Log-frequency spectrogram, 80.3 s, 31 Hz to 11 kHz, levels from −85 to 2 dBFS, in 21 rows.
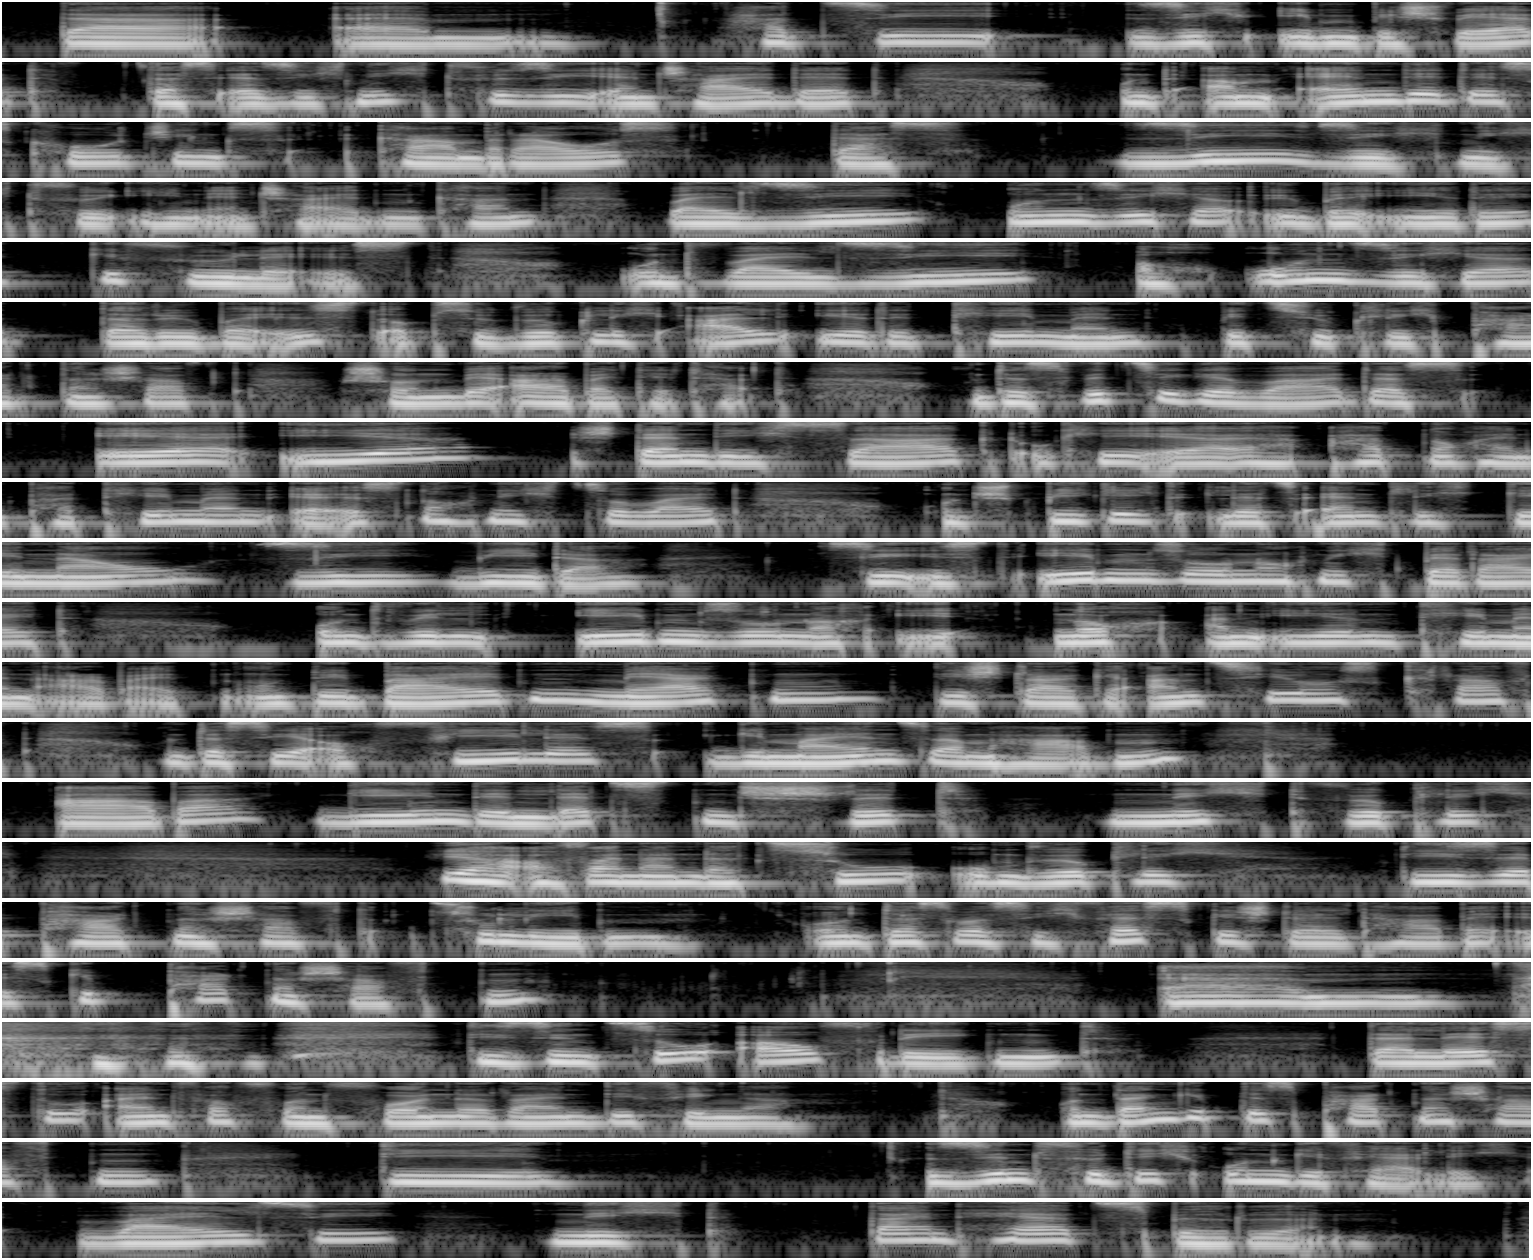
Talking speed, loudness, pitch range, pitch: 125 wpm, -20 LUFS, 140-170 Hz, 150 Hz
